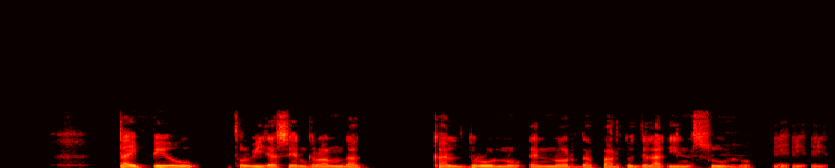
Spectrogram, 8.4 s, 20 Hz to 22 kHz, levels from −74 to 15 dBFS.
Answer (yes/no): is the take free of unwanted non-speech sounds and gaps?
no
